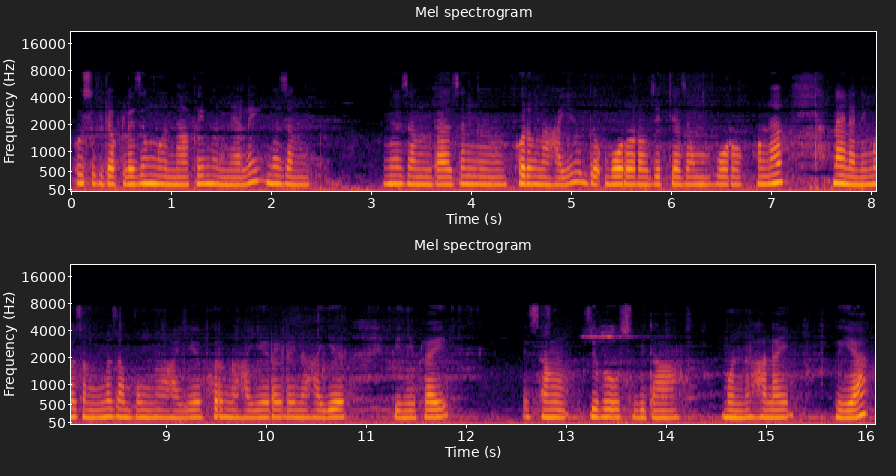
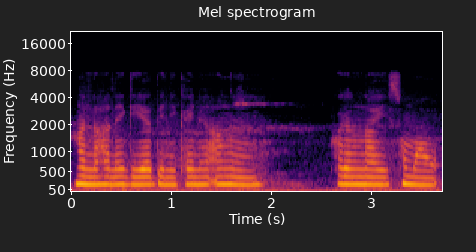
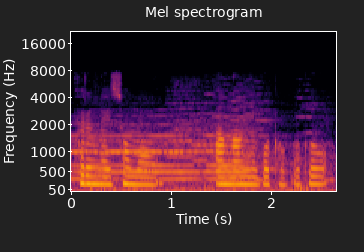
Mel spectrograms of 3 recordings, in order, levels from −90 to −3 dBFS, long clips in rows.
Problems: constant background noise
